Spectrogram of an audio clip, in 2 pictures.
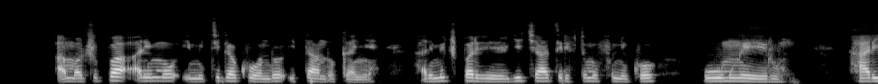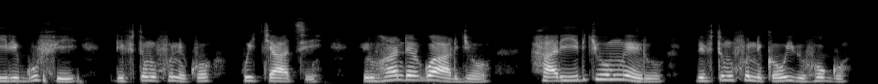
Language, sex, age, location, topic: Kinyarwanda, male, 25-35, Kigali, health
